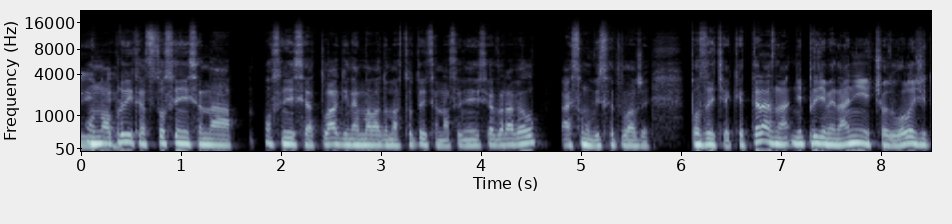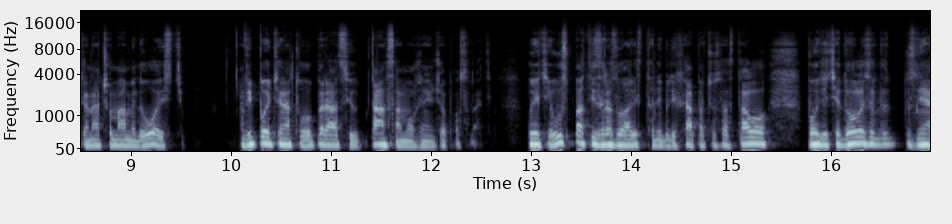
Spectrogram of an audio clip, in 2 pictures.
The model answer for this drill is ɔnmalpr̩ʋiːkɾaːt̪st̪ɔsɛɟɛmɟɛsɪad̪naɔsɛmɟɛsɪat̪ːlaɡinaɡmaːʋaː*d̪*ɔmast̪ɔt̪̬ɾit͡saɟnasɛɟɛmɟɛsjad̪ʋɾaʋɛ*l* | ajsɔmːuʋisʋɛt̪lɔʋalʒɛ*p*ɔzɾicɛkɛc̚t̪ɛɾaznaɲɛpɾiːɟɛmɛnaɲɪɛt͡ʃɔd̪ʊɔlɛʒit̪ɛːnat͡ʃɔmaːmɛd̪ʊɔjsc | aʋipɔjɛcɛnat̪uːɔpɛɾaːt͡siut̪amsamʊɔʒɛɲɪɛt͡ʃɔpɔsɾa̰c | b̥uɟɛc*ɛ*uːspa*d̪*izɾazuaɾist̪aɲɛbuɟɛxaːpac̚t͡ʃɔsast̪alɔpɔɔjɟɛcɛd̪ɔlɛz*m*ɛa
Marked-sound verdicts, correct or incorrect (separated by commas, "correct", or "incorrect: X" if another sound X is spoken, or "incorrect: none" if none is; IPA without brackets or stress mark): correct, correct, correct, correct, incorrect: t̪, incorrect: ɲ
